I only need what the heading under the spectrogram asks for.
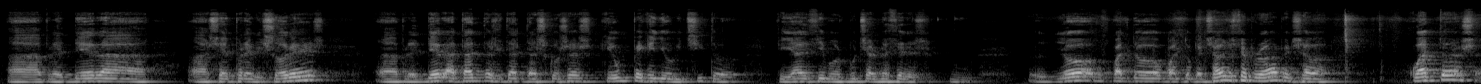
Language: Spanish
